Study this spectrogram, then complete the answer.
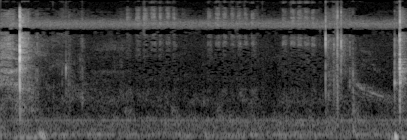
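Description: A marker pen squeaks faintly on paper.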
